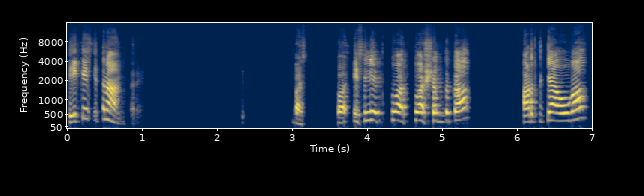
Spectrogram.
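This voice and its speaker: A woman teaching an online grammar lesson, explaining slowly and repeating her own questions to the class. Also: high-pitched, animated, lo-fi sound.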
